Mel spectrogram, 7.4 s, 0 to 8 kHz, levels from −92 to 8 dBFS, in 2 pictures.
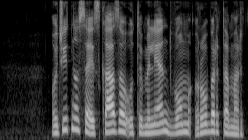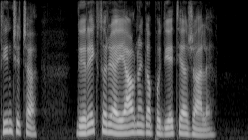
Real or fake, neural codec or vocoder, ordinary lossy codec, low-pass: real; none; none; none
